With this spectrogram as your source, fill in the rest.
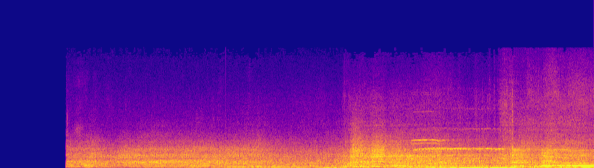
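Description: A four-cylinder petrol rally car approaches, revving hard and shifting gears.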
